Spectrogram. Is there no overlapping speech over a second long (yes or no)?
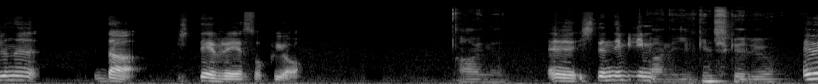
yes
